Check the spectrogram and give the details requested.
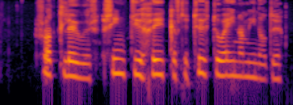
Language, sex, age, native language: Icelandic, female, 12, Icelandic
